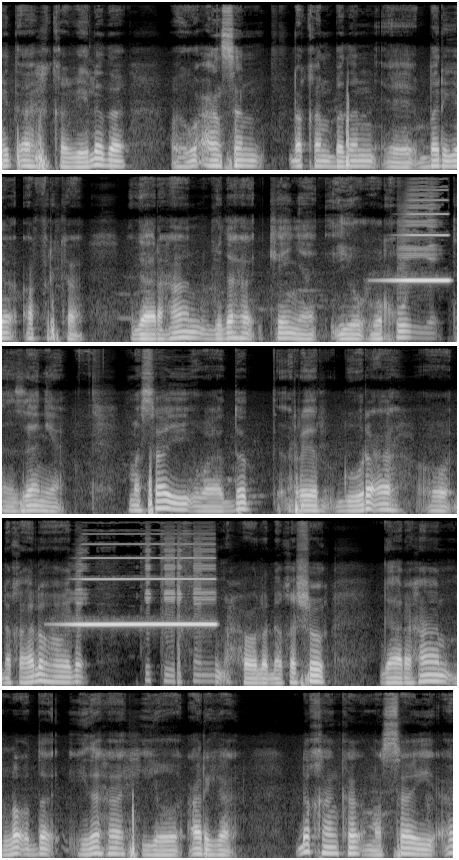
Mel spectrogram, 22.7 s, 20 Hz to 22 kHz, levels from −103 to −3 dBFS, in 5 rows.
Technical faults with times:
8.20-9.06 loudspeaker feedback squeal
14.06-15.82 loudspeaker feedback squeal

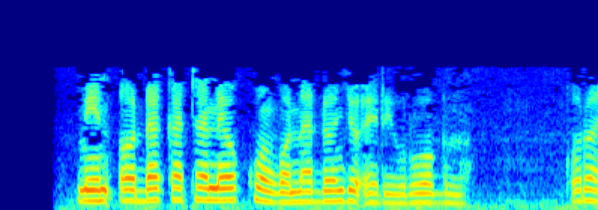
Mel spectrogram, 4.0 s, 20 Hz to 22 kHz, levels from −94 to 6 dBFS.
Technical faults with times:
0.00-3.99 MP3 compression

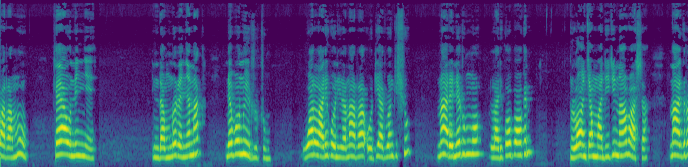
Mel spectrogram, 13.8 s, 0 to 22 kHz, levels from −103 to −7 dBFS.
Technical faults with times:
0.00-13.77 generation loss

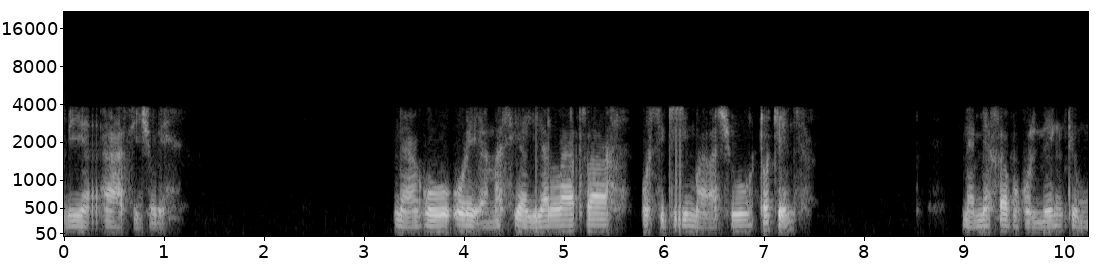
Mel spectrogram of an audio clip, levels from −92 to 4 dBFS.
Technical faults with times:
0.00-10.25 iLBC codec
0.28-0.36 repeated buffer
0.74-0.80 lost iLBC frames
4.72-4.76 repeated buffer
6.12-6.20 repeated buffer
9.78-9.80 lost iLBC frames

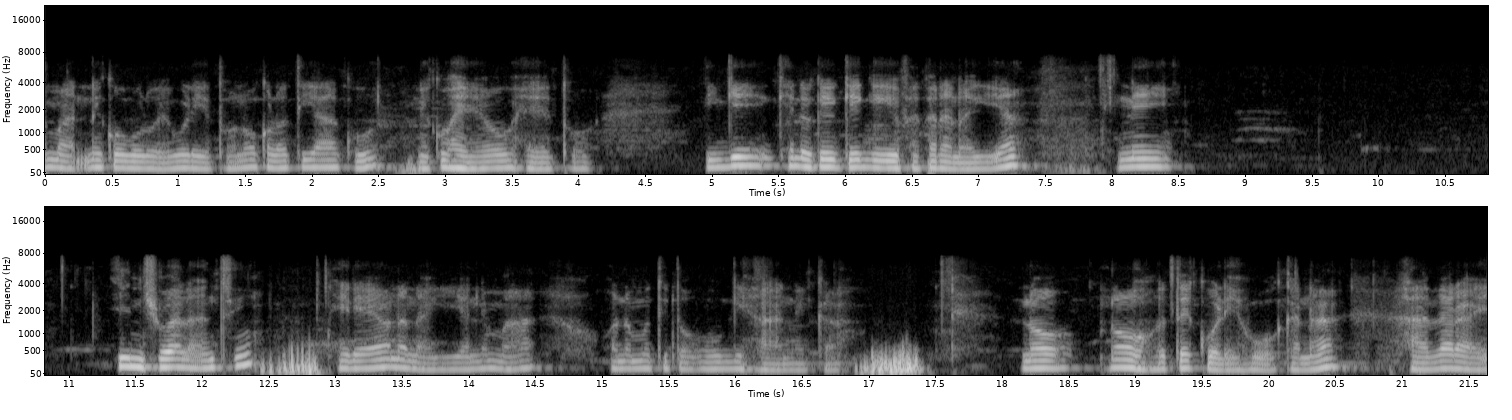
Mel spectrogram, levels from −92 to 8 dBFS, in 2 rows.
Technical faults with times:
none

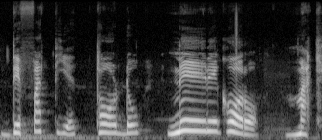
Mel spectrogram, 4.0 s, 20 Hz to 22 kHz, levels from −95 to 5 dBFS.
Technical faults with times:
2.93-2.97 wireless microphone noise hit

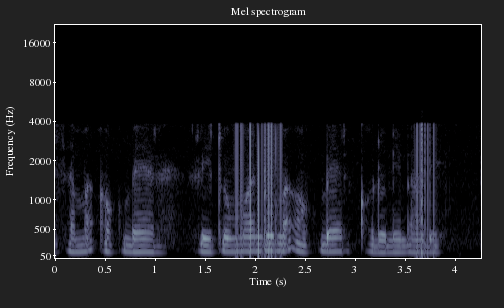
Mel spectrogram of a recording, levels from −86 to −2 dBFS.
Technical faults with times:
1.79-2.27 bit errors on a digital phone line
3.58-3.82 bit errors on a digital phone line

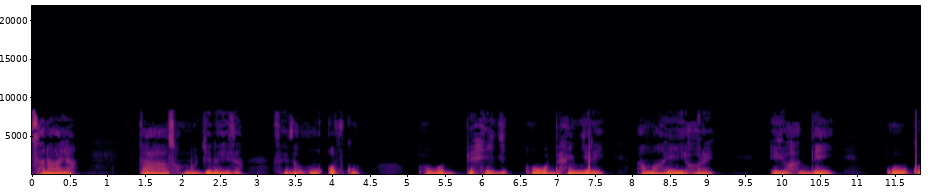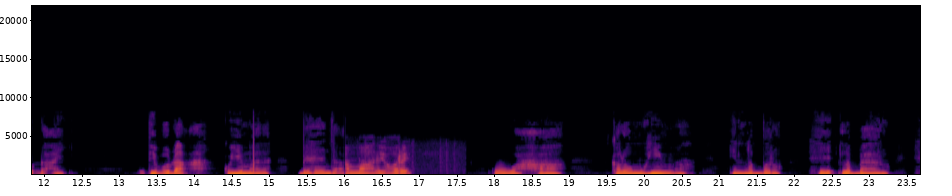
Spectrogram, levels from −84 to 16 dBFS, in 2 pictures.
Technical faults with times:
0.00-23.69 MP3 compression
7.44-7.46 loud pop
11.80-11.82 loud pop
14.81-14.83 loud pop
16.01-17.66 input switched to a poorer device

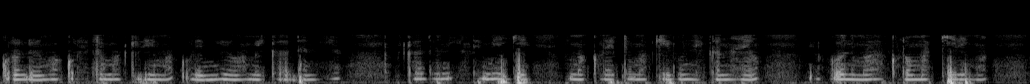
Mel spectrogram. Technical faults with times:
0.00-10.30 AAC compression

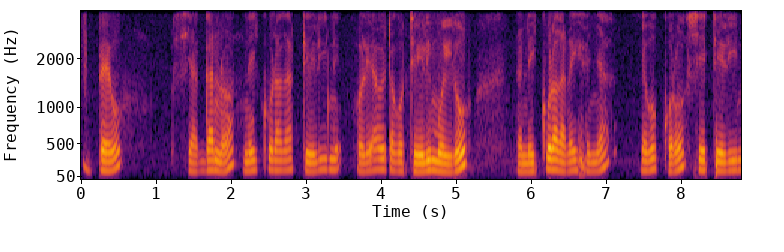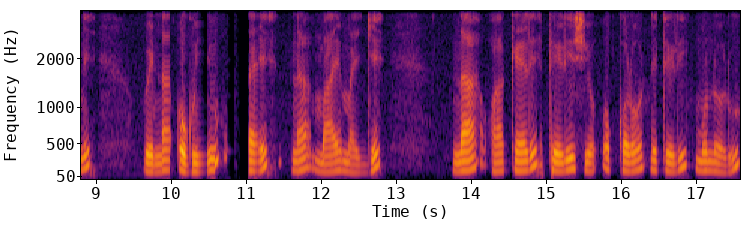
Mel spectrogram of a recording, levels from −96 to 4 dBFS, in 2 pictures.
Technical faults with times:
6.23-6.33 hard clipping
9.84-9.89 short concealed packet loss
9.91-9.99 burst of packet loss
10.35-11.18 repeated packet loss (robotic sound)
11.66-11.70 short concealed packet loss

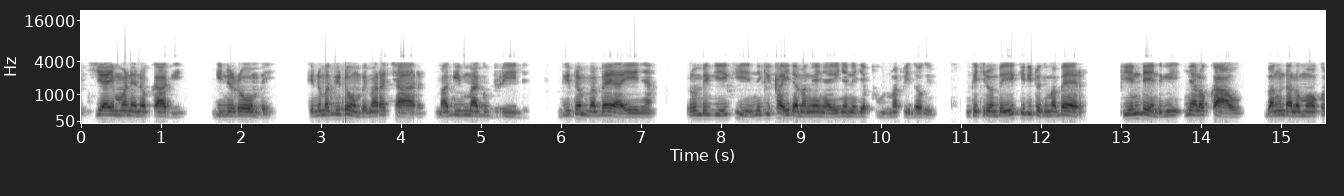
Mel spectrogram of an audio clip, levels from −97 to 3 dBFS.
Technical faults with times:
3.27-3.30 packet loss with last packet repeated

